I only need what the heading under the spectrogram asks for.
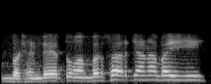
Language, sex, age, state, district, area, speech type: Punjabi, male, 45-60, Punjab, Bathinda, rural, conversation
